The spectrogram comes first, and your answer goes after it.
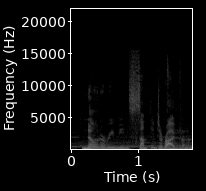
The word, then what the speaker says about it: nonary: Weird. I've never heard it pronounced known. I've always heard it pronounced non. That's why I thought it was nonary game.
